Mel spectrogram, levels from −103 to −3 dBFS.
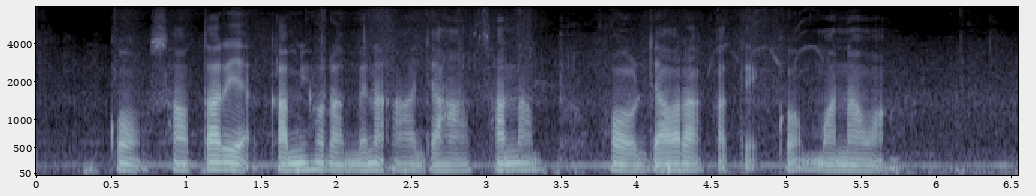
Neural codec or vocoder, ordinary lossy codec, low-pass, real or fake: none; none; none; real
